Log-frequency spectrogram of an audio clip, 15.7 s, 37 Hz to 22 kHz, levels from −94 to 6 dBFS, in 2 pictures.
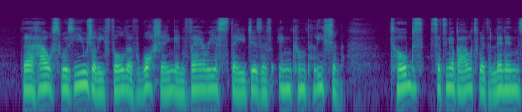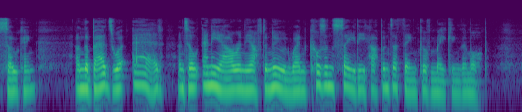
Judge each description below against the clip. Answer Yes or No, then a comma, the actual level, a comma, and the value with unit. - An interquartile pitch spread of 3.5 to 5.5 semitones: No, average, 2.7 semitones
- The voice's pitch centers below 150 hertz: Yes, low, 135 Hz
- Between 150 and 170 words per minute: Yes, average, 160 wpm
